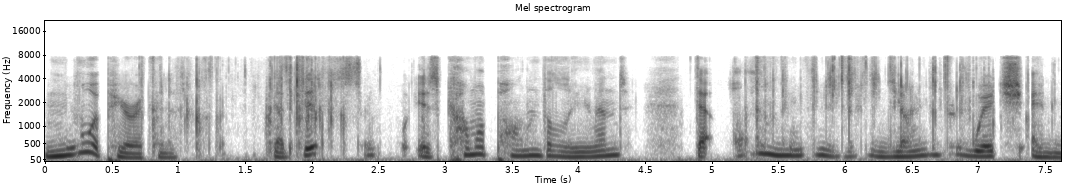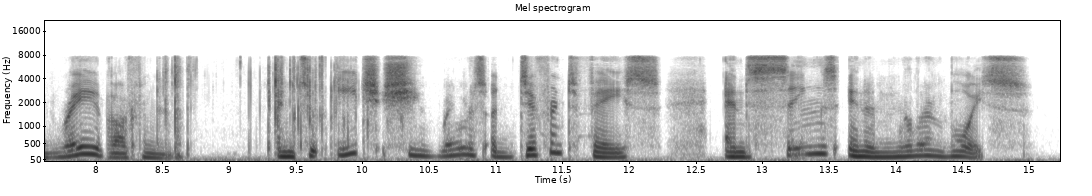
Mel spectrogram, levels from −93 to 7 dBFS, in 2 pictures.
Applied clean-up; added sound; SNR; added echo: neural diffusion model UNIVERSE++.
